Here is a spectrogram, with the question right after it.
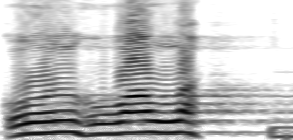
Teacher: Sebelum lafaz Allah baris di atas. Qul huwaw, lafaz Allahnya dibaca tebal dan la-nya ini mad asli. Qul huwallah, dan berlakunya hanya lam di lafaz Allah ya. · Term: tebal tabkhim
